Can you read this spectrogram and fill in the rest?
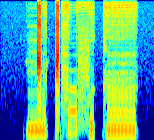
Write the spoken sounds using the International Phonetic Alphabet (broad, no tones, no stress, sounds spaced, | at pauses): ŋ͡ǁ ə ǁʰ a̰ f ə k ã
